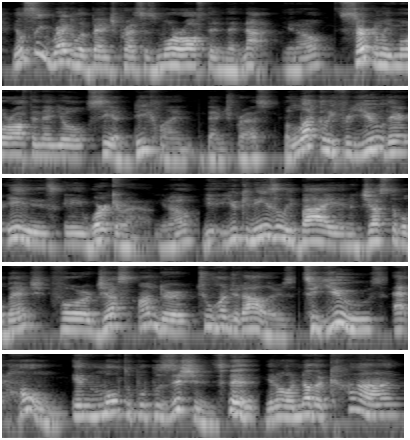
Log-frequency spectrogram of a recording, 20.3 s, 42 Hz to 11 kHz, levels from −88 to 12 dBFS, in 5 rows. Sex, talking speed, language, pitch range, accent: male, 155 wpm, English, 150-205 Hz, American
